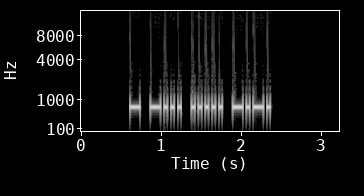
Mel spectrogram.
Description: Morse code, heard as a keyed tone, about 28 wpm, 690 Hz. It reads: TB5C
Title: DXCC-100 Call Signs - 4 Characters - 28wpm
